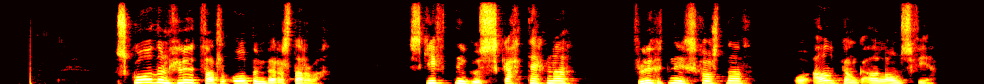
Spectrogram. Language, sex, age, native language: Icelandic, male, 30-39, Icelandic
